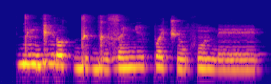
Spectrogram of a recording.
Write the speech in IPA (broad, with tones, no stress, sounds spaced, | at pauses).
d ĩ˦ ɡ i˦ ɾ o˧ t d ɨ˧ ɡ ɨ˨ z ə˦ ɲ i˦ p ə˦ t͡ʃ ũ˨ f ũ˧ n eː˧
